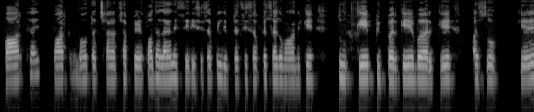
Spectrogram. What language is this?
Magahi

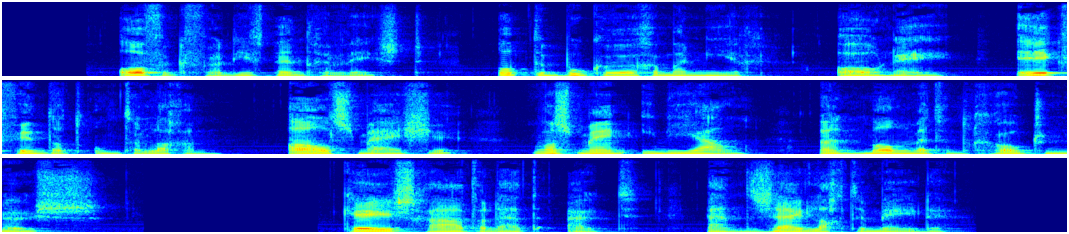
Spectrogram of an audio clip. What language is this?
Dutch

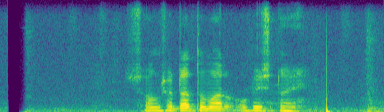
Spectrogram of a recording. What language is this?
Bangla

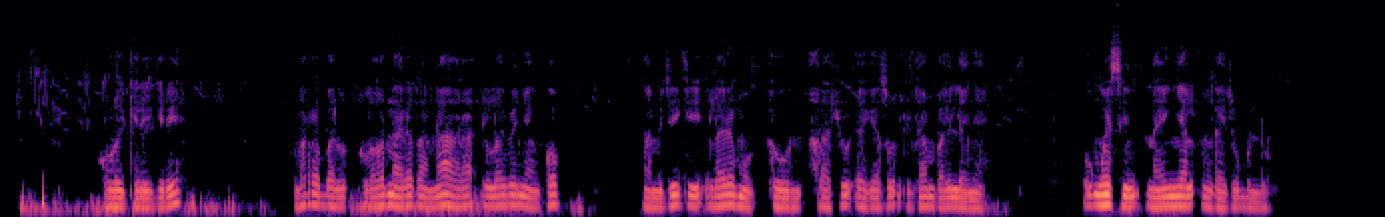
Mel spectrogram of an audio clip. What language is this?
Masai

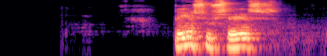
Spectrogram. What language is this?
Piedmontese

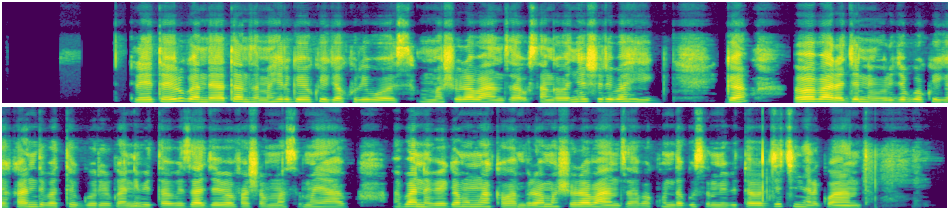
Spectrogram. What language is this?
Kinyarwanda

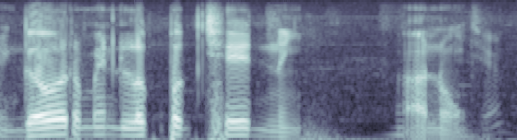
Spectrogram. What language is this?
Gujarati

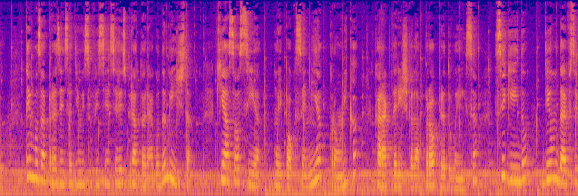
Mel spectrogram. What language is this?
Portuguese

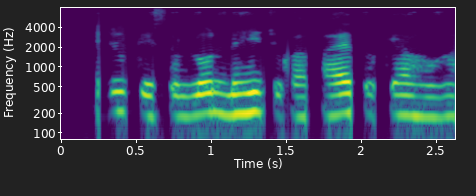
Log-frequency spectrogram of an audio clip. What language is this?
Hindi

